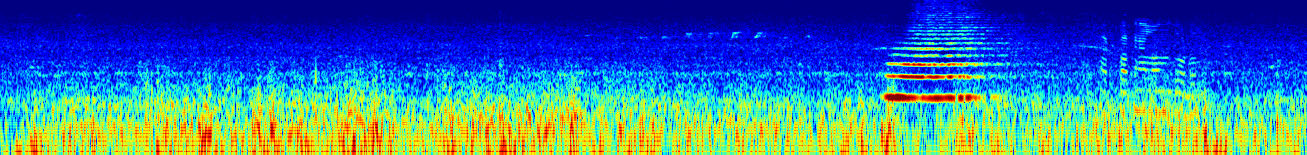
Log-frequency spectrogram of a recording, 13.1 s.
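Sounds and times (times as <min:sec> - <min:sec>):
train rumbling: 0:00.0 - 0:13.0
train horn blast: 0:08.8 - 0:10.6.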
